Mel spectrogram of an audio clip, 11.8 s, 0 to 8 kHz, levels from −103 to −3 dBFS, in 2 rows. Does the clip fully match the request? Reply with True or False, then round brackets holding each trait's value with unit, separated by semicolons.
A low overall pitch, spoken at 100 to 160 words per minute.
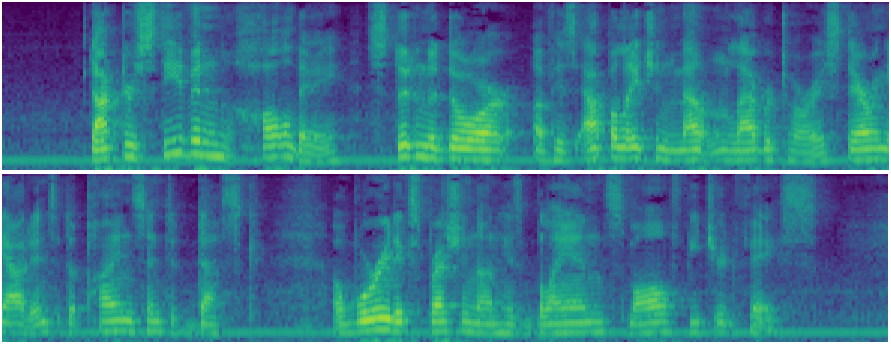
True (130 Hz; 140 wpm)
